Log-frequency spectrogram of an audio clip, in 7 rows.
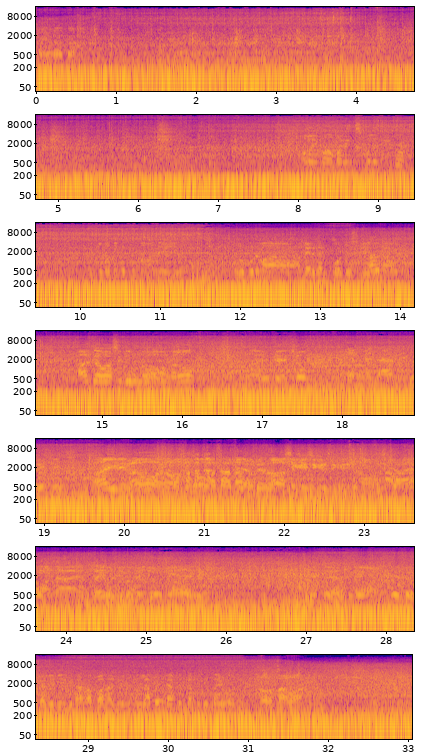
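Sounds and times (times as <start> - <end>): people talking: 0.0 - 0.7, 8.0 - 9.4, 10.0 - 31.8
motorcycle engine humming: 0.0 - 33.0.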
